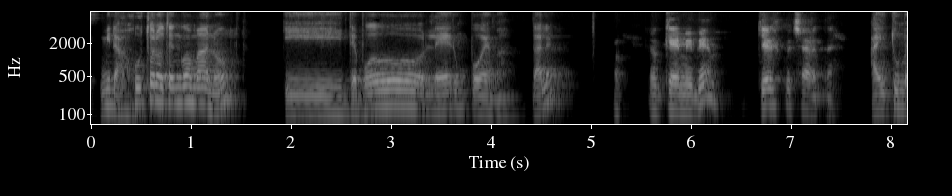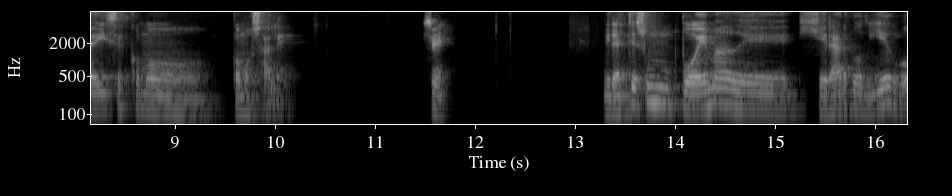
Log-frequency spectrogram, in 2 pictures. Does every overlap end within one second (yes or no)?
yes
